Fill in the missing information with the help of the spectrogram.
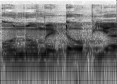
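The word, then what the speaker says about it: onomatopoeia: दोस्तों इसकी pronunciation ओनोमेटोपिया है, और इसके स्पेलिंग्स को ज़रूर याद रखिएगा।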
